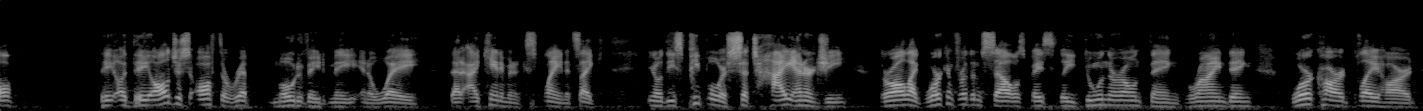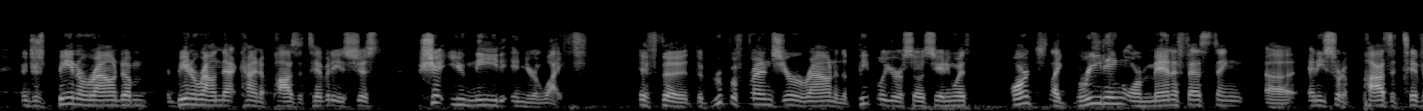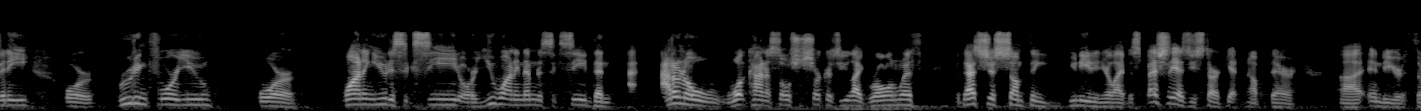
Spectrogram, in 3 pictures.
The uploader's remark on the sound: Talk more winter scaries on I-40 in New Mexico. Share more of what goes on inside this old brain of mine while I’m driving.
